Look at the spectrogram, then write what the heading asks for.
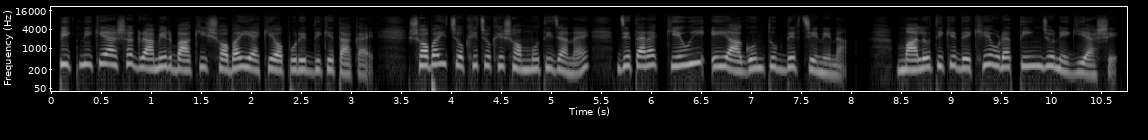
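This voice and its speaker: A woman's voice: fairly high pitch, animated, moderate pace, no echo, studio quality. A woman narrating a cartoon story from a script.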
